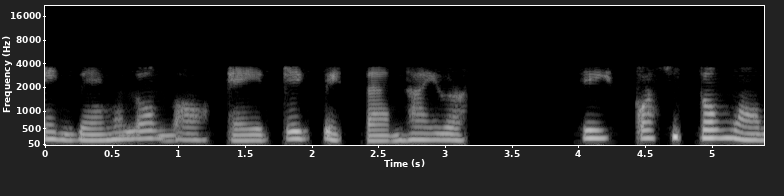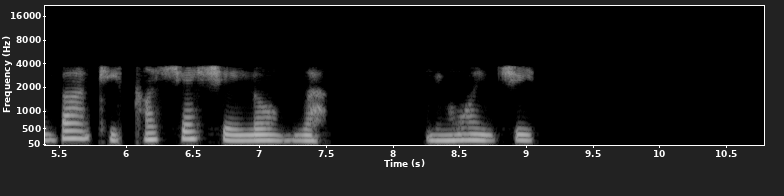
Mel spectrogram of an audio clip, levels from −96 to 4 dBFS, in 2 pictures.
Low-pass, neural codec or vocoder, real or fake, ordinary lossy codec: 3.6 kHz; codec, 24 kHz, 0.9 kbps, WavTokenizer, small release; fake; none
